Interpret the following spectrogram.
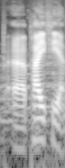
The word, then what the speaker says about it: Pythium: americans would say okay pythium yeah because the py the py says to me pi but pythium maybe you know maybe like the y is silent it's a pythium pythium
